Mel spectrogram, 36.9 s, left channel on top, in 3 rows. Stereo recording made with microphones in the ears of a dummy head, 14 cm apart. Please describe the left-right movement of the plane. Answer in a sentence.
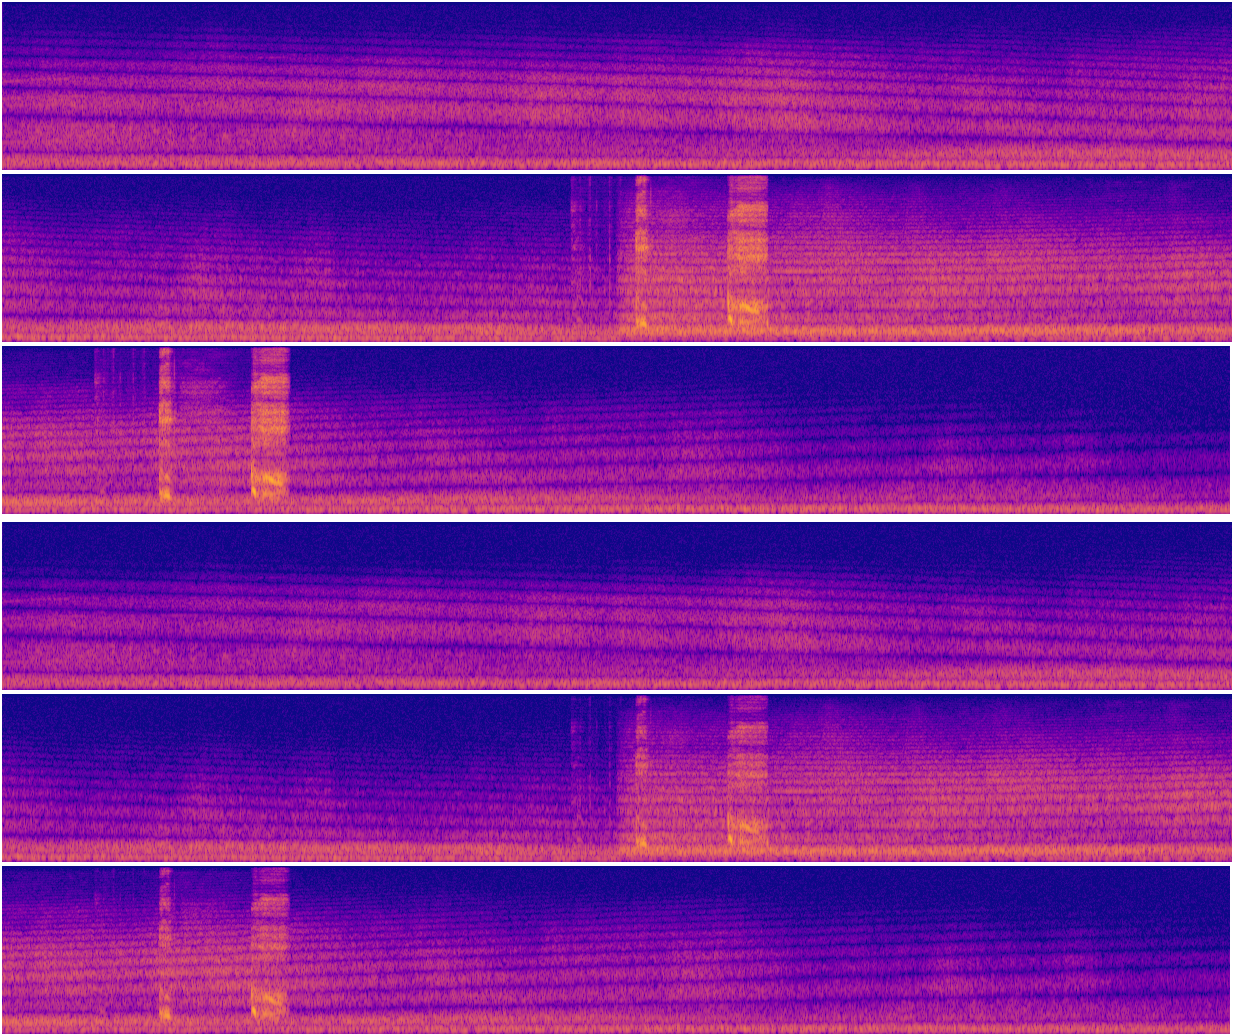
You can hear the plane move to the right.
